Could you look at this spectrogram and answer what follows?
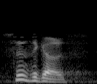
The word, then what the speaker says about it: Syzygos: And this proper name is, again, I got the pronunciation, I think, Syzygos. So it's S Y Z Y G O S.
